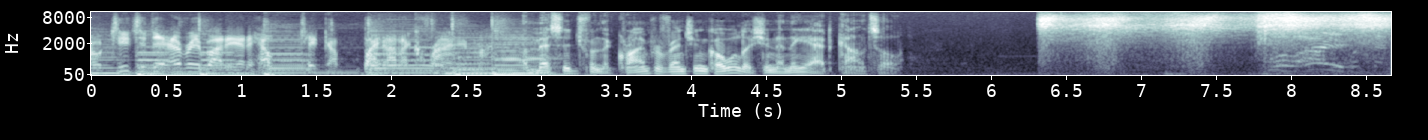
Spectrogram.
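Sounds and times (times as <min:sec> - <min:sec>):
speech: 0:00.2 - 0:05.5, 0:06.3 - 0:06.5
aerosol can of spray paint hissing: 0:06.3 - 0:08.6.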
